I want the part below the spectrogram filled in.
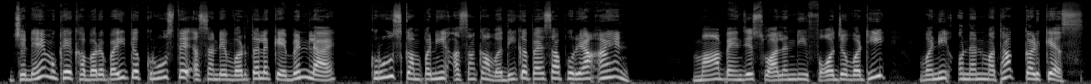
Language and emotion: Sindhi, angry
